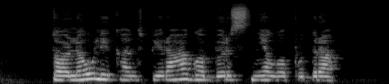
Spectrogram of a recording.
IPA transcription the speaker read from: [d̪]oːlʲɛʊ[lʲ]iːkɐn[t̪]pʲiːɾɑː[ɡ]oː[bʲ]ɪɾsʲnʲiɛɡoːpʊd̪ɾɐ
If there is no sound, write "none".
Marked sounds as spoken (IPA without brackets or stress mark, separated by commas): t̪, lʲ, t̪, ɡ, bʲ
